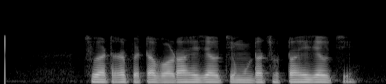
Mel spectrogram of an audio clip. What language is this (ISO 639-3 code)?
ori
